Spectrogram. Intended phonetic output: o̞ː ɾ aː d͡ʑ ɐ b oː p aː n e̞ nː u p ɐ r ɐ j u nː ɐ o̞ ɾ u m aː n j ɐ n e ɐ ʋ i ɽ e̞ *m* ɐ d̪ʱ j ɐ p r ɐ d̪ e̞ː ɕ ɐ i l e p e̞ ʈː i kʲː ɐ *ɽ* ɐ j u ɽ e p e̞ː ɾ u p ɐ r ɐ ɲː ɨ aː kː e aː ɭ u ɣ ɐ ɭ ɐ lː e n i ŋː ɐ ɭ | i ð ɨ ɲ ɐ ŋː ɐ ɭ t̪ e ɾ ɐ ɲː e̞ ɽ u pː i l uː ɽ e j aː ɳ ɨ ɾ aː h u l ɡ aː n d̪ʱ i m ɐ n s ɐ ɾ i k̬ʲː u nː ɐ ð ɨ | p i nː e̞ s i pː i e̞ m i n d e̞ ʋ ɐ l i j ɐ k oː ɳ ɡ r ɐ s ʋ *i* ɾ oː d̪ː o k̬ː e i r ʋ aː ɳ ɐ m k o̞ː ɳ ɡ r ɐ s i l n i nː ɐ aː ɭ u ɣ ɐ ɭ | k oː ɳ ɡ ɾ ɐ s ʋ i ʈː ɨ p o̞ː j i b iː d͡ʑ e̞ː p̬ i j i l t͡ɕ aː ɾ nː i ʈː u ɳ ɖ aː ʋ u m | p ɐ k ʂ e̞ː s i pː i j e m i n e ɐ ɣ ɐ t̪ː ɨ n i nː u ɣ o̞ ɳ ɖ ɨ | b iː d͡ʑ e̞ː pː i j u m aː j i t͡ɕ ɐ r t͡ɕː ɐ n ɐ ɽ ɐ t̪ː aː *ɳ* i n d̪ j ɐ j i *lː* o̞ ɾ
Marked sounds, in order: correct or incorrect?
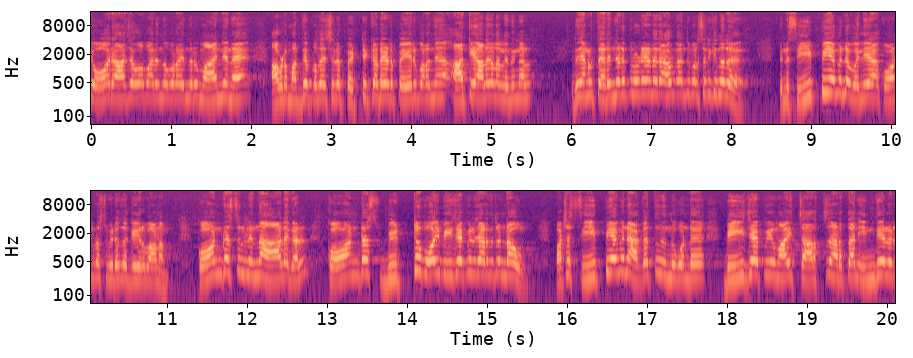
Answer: correct, correct, correct, incorrect, incorrect

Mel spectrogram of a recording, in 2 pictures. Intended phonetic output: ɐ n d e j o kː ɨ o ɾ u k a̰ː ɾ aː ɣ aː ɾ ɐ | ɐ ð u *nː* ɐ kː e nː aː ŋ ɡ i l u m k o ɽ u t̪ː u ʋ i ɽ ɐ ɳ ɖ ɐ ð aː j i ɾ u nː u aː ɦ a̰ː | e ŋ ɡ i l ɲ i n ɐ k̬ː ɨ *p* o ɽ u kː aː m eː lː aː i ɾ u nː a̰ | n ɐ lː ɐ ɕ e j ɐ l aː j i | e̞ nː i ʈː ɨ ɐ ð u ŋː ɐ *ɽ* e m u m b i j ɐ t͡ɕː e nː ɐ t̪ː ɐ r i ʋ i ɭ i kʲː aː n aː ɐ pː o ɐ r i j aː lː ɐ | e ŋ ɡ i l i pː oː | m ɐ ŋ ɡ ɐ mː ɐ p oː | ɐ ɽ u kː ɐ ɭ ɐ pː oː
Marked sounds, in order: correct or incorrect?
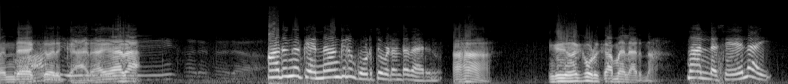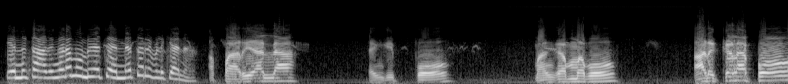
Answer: incorrect, incorrect, correct

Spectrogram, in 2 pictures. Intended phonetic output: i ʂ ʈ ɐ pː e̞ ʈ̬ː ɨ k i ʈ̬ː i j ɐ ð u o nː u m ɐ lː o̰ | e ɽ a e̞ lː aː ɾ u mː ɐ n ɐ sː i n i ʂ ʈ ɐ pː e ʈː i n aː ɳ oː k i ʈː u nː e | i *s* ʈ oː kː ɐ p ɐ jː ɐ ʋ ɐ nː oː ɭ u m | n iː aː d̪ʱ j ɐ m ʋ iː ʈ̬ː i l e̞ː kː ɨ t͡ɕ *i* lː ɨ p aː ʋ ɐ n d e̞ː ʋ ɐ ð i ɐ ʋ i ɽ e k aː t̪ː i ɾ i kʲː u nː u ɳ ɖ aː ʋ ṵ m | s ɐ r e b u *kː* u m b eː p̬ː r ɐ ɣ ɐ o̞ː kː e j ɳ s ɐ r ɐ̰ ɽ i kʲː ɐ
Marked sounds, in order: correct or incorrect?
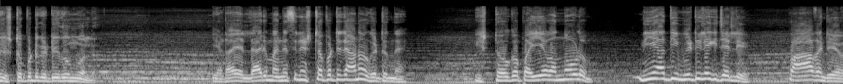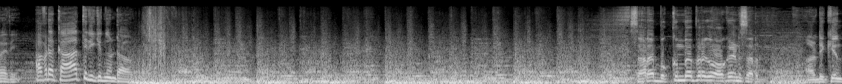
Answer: incorrect, incorrect, correct

